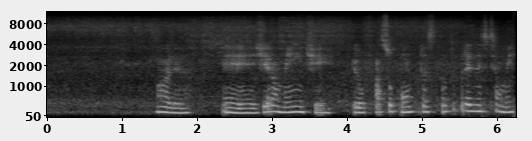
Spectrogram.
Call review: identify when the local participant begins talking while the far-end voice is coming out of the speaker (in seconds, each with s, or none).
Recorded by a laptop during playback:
1.5 s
